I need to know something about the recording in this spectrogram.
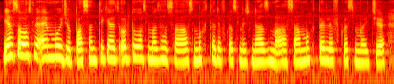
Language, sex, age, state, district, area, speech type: Kashmiri, female, 18-30, Jammu and Kashmir, Baramulla, rural, spontaneous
